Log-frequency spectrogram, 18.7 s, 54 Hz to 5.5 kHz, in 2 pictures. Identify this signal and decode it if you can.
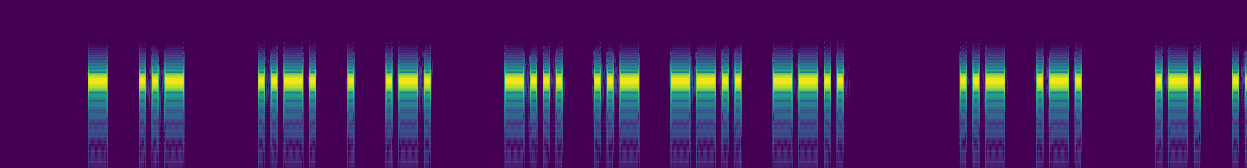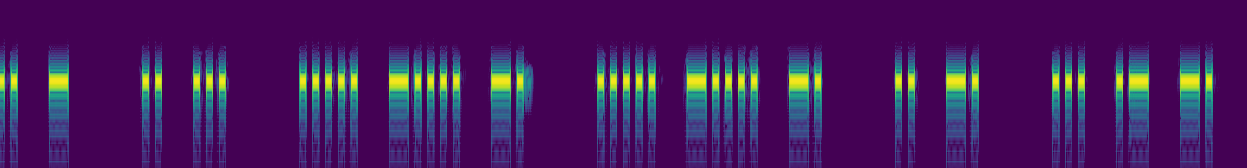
Morse code, heard as a keyed tone, about 25 wpm, spaced as for 20 wpm, 590 Hz. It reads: TU FER BUZZ UR RST IS 56N 56N IN SAN
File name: QSO317 20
